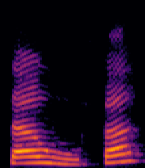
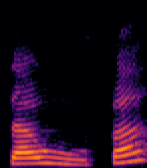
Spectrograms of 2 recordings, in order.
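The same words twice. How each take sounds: The two takes are said the same way.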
